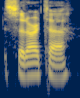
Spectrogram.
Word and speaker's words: Siddhartha: name was Siddhartha guatama did you know that actually Siddhartha okay so the H is silent uh galtama nice yes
